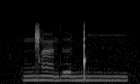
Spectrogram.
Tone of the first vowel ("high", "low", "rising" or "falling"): high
